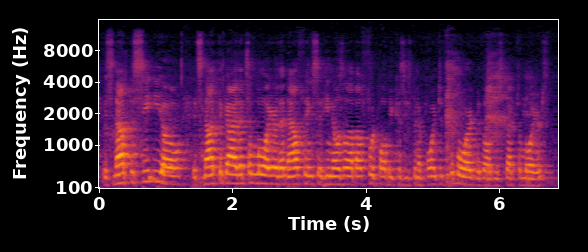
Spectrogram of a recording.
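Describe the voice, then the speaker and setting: A man's voice: fairly high pitch, dark tone. An American man giving a seminar presentation to coaches, speaking directly and posing rhetorical questions. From United States. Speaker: football development presenter. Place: large indoor seminar hall. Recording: roomy hall, distant microphone.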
